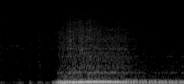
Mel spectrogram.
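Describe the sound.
A car engine revving in a garage, on a car with a suspected belt fault. After a quiet start it surges up into a loud, steady engine hum that wavers slightly as it holds.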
